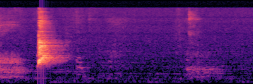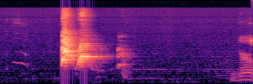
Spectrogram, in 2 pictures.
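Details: Small Havanese dog letting out two loud, abrupt barks several seconds apart, each followed by brief softer trailing yips, with quiet gaps and a faint low murmur near the end.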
